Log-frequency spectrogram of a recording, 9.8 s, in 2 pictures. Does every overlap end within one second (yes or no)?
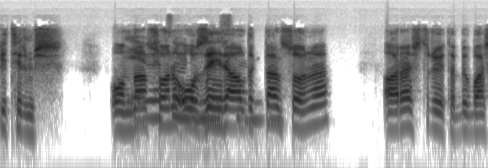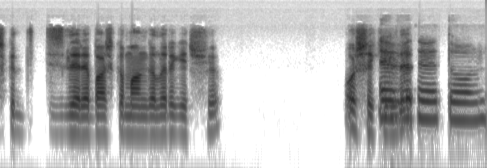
no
